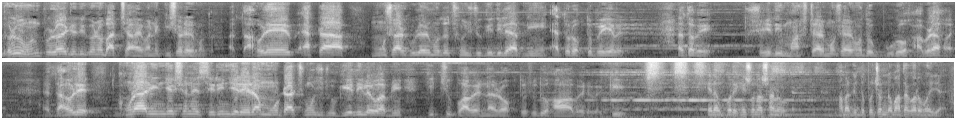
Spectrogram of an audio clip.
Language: Romanian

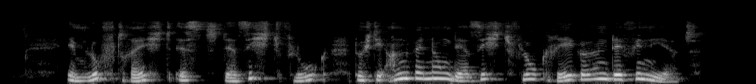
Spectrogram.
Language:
German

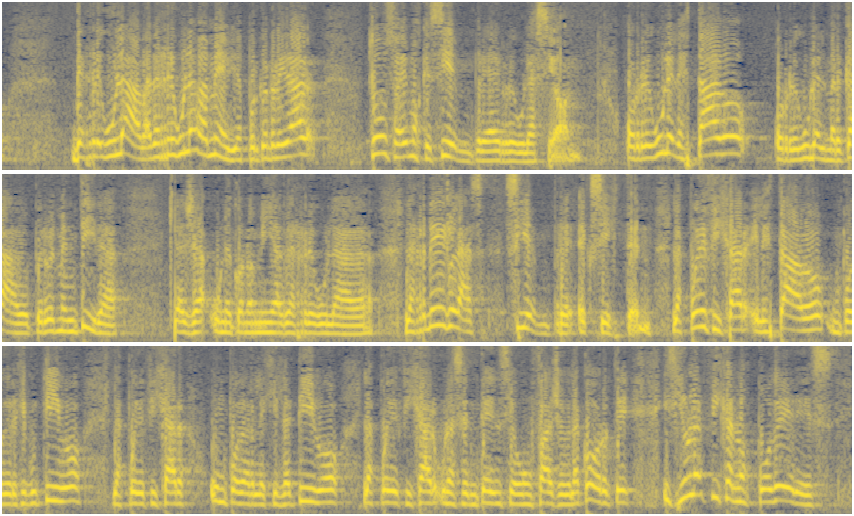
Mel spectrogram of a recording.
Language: Spanish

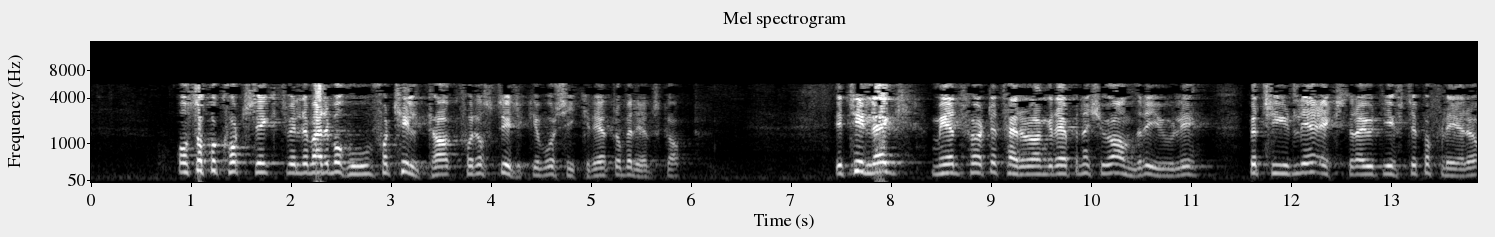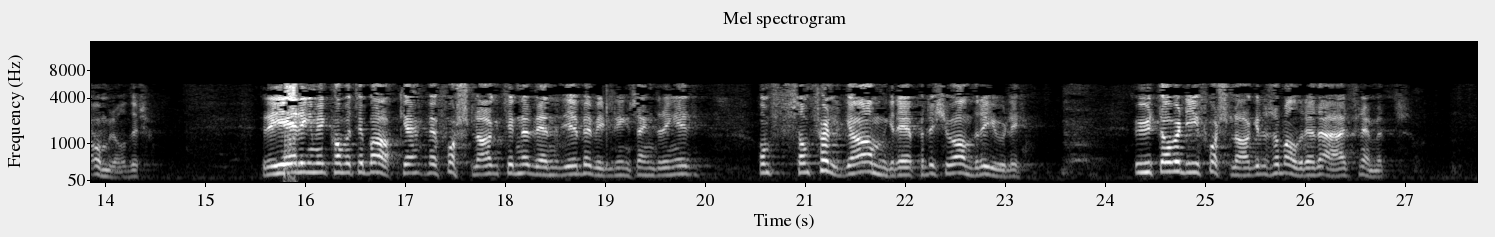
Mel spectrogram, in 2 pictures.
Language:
Norwegian Nynorsk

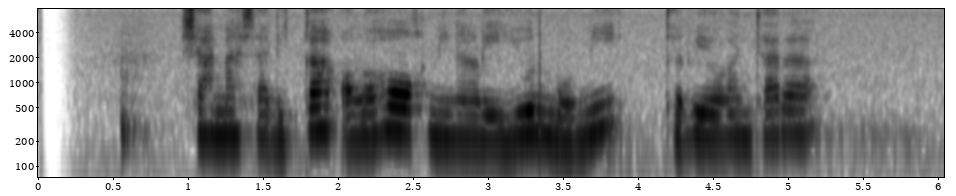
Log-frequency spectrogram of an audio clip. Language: Sundanese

